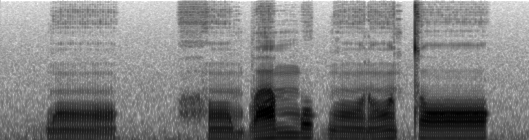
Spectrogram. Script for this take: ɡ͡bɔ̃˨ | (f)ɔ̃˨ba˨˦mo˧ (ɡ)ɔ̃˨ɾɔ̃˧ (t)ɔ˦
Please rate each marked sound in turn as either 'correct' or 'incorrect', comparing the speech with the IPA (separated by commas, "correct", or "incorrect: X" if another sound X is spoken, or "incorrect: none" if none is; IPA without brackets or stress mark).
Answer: incorrect: h, correct, correct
